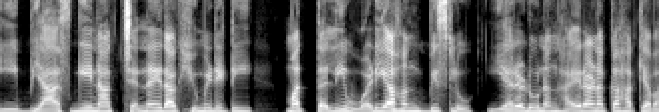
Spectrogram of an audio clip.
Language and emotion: Kannada, sad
